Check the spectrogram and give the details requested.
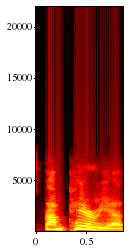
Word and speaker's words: Stamperia: I love the graphic 45, but at the moment, ladies, I've got into is it Stamperia? I don't know how you say it. Stamperia, that's it.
